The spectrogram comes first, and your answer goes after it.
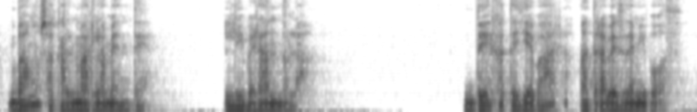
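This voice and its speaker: A woman leading a guided sleep meditation in a gentle, unhurried way with long pauses, giving slow, soothing instructions. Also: rumbling low. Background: relaxing rain sound and soft music.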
